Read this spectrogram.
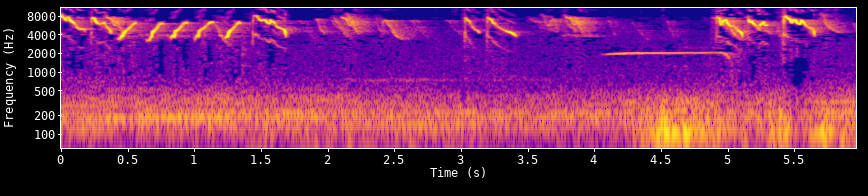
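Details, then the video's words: Oriental white-eye performing its fill-in song to coax other white-eyes to sing: a quick run of high slurred chirps, scattered single notes, a brief steady whistle-like tone near the end, then another chirp burst. "Pleci Gacor MUNTAHKAN Isian Memancing Semua Pleci Ikut Gacor Bongkar Materi"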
